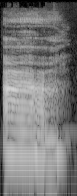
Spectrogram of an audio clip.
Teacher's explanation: जिन स्वरों के उच्चारण में मुख सबसे बड़ा खुलता है उन्हें विवृत्त स्वर कहते हैं। जैसे आ, जब हम आ का उच्चारण करते हैं तो हमारा मुख पूरा खुल जाता है, इसलिए यह विवृत्त स्वर का उदाहरण है।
